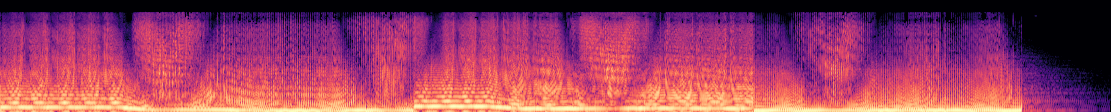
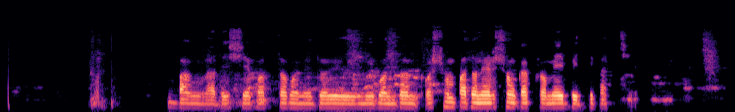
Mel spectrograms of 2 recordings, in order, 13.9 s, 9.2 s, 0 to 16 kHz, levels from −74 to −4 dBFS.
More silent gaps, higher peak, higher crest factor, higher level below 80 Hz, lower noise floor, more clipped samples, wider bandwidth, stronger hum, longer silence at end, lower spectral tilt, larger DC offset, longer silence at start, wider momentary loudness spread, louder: neither; about the same, 0 dBFS vs -2 dBFS; second, 10 dB vs 20 dB; first, -14 dBFS vs -62 dBFS; second, -48 dBFS vs -78 dBFS; neither; first, 11.5 kHz vs 6.8 kHz; neither; second, 0 s vs 0.25 s; second, -5.5 dB/octave vs -8 dB/octave; first, 3% vs under 0.1%; second, 0 s vs 1.15 s; second, 5 LU vs 22 LU; first, -12 LUFS vs -20 LUFS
